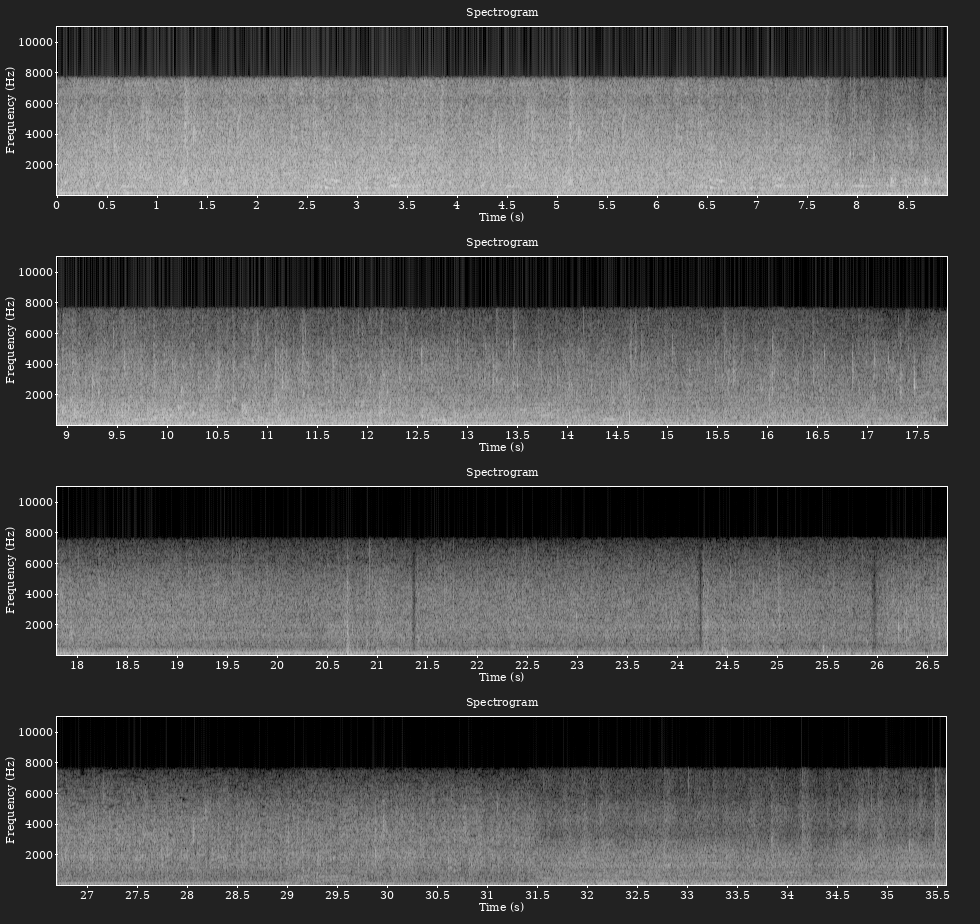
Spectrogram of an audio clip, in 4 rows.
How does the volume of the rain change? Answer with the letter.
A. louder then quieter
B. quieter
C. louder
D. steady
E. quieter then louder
B.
